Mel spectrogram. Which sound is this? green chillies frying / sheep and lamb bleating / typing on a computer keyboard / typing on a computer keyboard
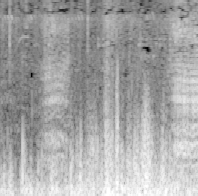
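sheep and lamb bleating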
